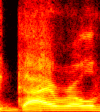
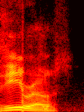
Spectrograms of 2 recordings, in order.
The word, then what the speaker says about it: gyro: think Gyros hold on did he say guy roll and then you said what I said Heroes Vegeta's kind of silent but it was Gyros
